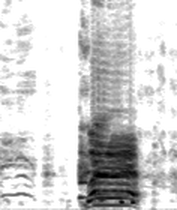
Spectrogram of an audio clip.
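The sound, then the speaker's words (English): A person loudly imitates a goat's bleat: one strained, quavering cry lasting under a second, preceded by a softer, brief vocal sound. “I'm a goat.”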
